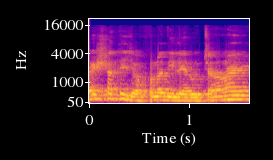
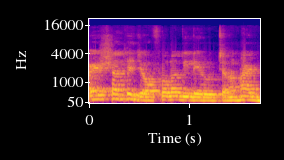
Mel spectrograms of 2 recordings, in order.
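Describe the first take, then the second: No difference in how they are said.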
